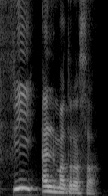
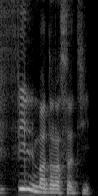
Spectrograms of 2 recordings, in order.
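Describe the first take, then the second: First: The article's vowel is pronounced separately. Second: The article's vowel is dropped and linked. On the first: The speaker calls it wrong. "Est-ce qu'on va dire Fi Al-Madrasa? Non" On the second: The speaker calls it right. "on dit Fil Madrasati"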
